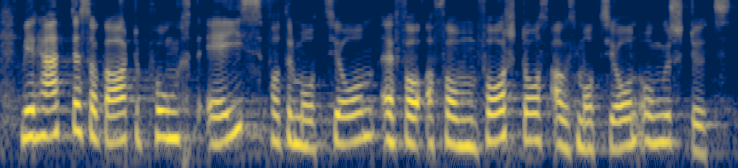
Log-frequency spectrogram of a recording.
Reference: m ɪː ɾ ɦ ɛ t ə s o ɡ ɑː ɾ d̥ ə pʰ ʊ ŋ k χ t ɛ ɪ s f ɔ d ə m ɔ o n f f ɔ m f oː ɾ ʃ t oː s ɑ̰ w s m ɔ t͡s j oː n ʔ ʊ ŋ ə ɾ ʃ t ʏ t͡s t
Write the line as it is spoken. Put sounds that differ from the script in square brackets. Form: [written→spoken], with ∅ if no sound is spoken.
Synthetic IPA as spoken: m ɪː ɾ ɦ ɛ t ə s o ɡ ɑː ɾ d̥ ə pʰ ʊ ŋ k χ t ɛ ɪ s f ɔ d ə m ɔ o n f f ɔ m f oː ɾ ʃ t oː s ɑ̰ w s m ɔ t͡s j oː n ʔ ʊ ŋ ə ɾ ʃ t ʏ t͡s t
